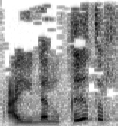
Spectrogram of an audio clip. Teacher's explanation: الراء هنا وقفتها سكنتها لأجل الوقف، وقبلها حرف ساكن مستعل وهو الطاء، وقبل الطاء كسر، فإن شئت اقرأ هكذا وقل عين القطر، وإن شئت ففخم وقل عين القطر.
